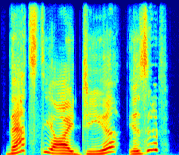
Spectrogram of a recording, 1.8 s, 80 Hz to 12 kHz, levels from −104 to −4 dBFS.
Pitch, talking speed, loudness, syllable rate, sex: 265 Hz, 170 wpm, -16 LUFS, 4.6 syllables/s, female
